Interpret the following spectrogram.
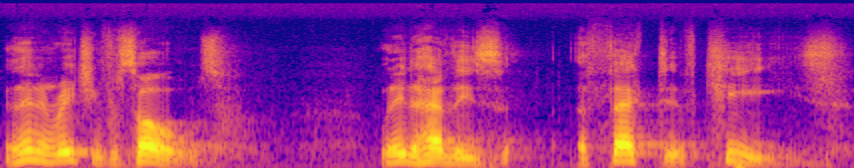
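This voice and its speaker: An American man preaching a sermon, animated, often laughing and reading scripture aloud in a raised voice. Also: a little high, vocal fry. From United States. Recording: long hall reverb.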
